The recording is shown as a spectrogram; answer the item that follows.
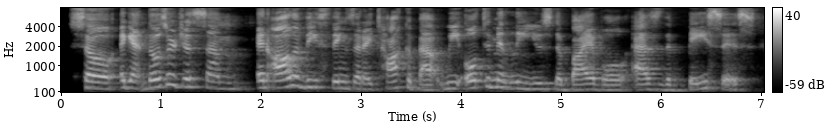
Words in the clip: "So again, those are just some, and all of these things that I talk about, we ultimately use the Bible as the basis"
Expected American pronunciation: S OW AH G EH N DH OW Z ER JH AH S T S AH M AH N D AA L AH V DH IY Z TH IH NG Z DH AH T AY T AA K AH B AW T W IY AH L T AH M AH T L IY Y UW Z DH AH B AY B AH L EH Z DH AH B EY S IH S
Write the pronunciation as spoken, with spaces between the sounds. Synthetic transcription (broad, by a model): S OW AH G EH N DH OW Z ER JH AH S T S AH M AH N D AA L AH V DH IY Z TH IH NG Z DH AH T AY T AA K AH B AW T W IY AH L T AH M AH T L IY Y UW Z DH AH B AY B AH L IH Z DH AH B EY S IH S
